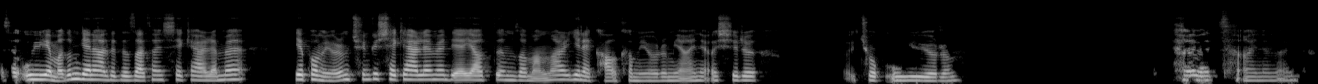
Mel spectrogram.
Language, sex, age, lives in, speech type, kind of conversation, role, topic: Turkish, female, 20-24, Poland, conversation, advice, user, Aşırı uyuyup sabahları zor uyanmanızın nedenleri neler olabilir?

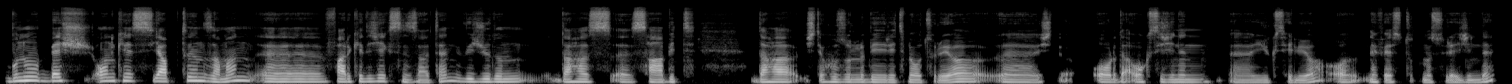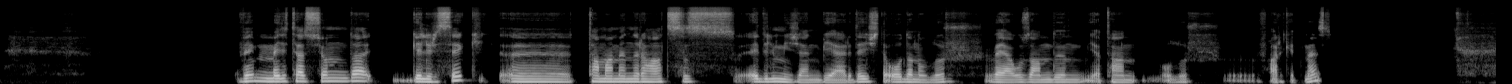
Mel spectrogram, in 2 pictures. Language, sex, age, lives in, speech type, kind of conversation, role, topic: Turkish, male, 20-24, Netherlands, conversation, podcast, guest, Stresle başa çıkmak için hangi yöntemleri kullanırsın?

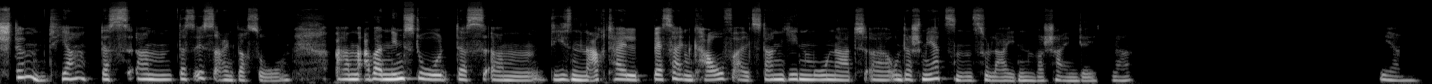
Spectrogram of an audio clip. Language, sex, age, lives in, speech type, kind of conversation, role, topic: German, female, 40-44, United States, conversation, unstructured, none, Was bevorzugst du, Kaffee oder Tee, und warum?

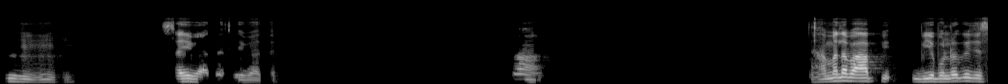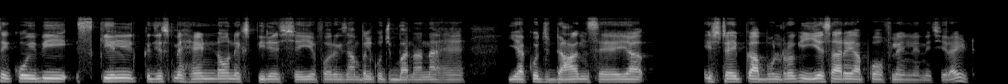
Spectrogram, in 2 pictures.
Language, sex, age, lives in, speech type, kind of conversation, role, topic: Hindi, male, 25-29, India, conversation, podcast, host, Aapko online kurs aur classroom mein se kya zyada behtar laga?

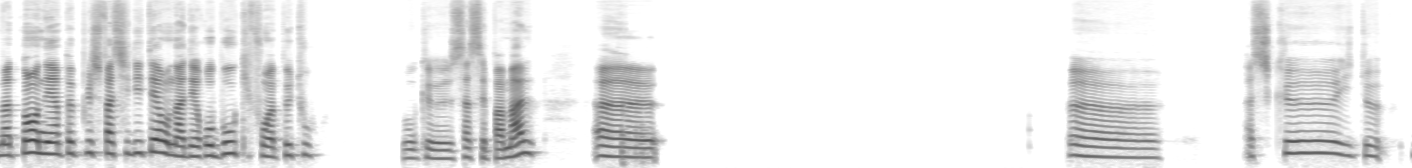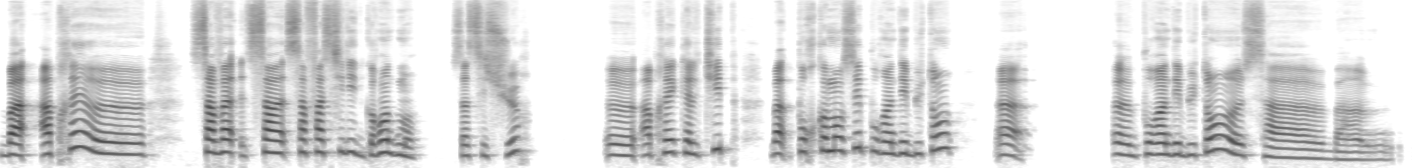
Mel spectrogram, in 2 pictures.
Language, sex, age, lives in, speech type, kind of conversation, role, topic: French, female, 40-44, France, conversation, podcast, guest, Quel est ton conseil pour débuter en pâtisserie ?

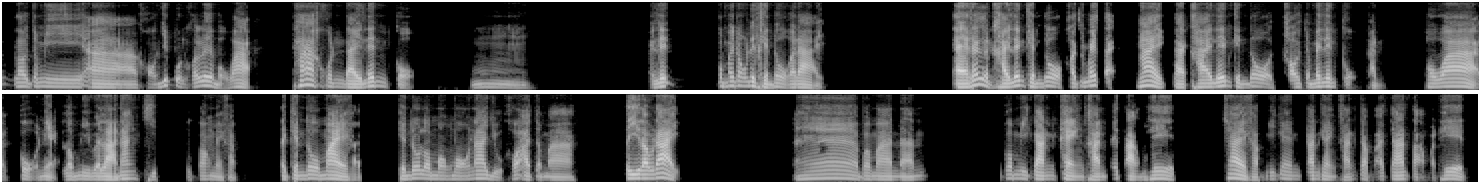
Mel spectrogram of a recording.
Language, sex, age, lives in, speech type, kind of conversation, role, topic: Thai, male, 40-44, Thailand, conversation, unstructured, none, คุณคิดว่าการเล่นกีฬาในร่มหรือกลางแจ้งสนุกกว่ากัน?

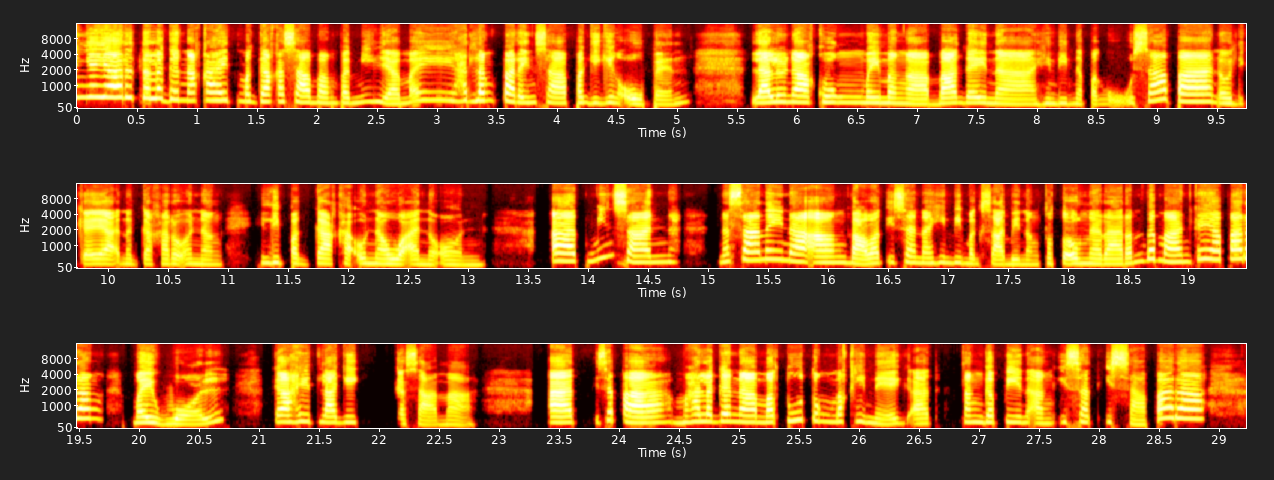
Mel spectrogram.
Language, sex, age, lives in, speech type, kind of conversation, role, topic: Filipino, female, 30-34, United States, read, expert-assistant, expert, Ano ang epekto ng kakulangan sa komunikasyon sa relasyon ng pamilya?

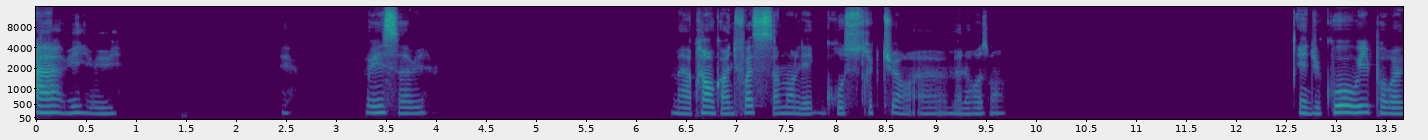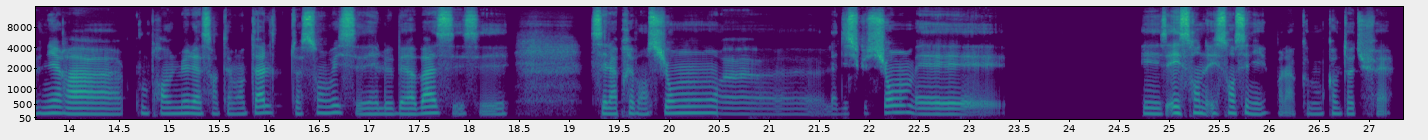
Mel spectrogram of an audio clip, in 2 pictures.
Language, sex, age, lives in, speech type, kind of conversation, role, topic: French, female, 20-24, France, conversation, unstructured, none, Qu’aimerais-tu que les autres comprennent mieux au sujet de la santé mentale ?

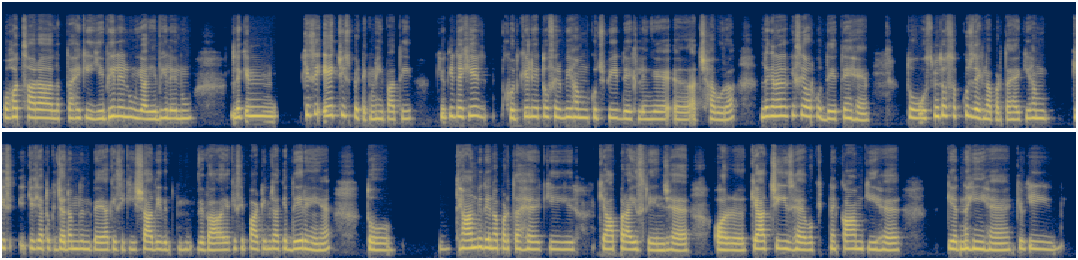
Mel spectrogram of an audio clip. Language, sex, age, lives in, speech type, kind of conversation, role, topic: Hindi, female, 20-24, India, conversation, advice, user, खरीदारी के इतने सारे विकल्पों में मैं अभिभूत महसूस कर रहा/रही हूँ—मैं कहाँ से शुरुआत करूँ?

